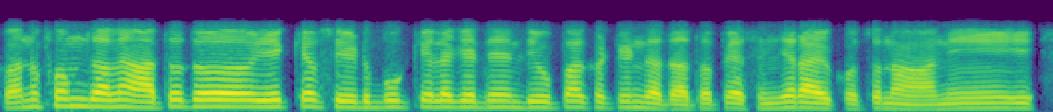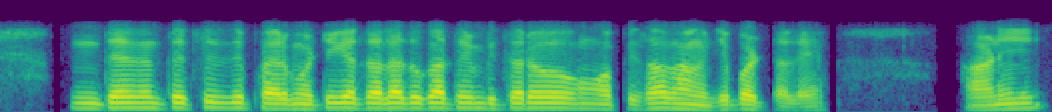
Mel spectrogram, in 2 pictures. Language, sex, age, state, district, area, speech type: Goan Konkani, male, 60+, Goa, Canacona, rural, conversation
